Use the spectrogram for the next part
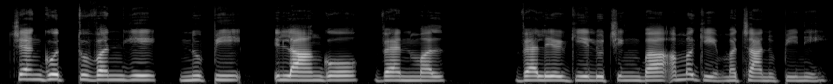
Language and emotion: Manipuri, neutral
